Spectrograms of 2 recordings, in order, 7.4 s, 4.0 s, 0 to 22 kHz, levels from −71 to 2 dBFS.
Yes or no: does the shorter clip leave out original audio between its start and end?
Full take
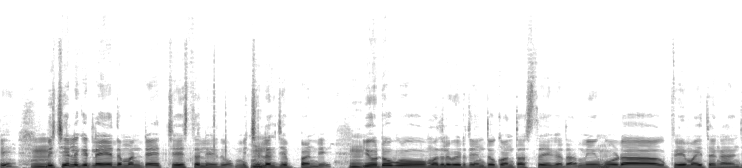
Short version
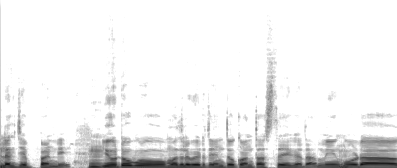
no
